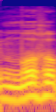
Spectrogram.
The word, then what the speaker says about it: मोहे: कई मोह पढ़ जांदे हन। सो सही उच्चारण है मोहे।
